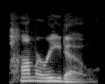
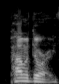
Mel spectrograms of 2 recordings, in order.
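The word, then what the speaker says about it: Pomodoro: a long time ago pomerito which I know I'm saying it wrong which is Italian for tomato Pomodori thank you where the goal of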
